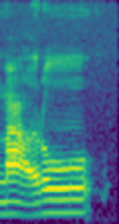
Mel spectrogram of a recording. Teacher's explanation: را پیش کی وجہ سے پر پڑا جائے گا، واو مدہ بھی ہے، 1 الف کے برابر کھینچ کر پڑھیں گے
